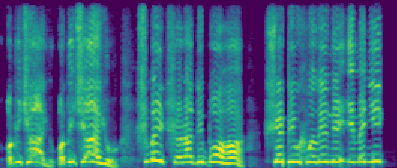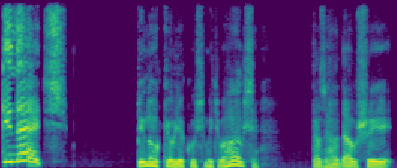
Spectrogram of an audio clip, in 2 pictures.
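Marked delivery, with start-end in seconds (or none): 0.1-6.2 very high, panicked shouting; desperate pleading. A narrator's reading. Drowning dog promises anything to be saved, frantic high cries. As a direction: cry out frantically, last word stretched.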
